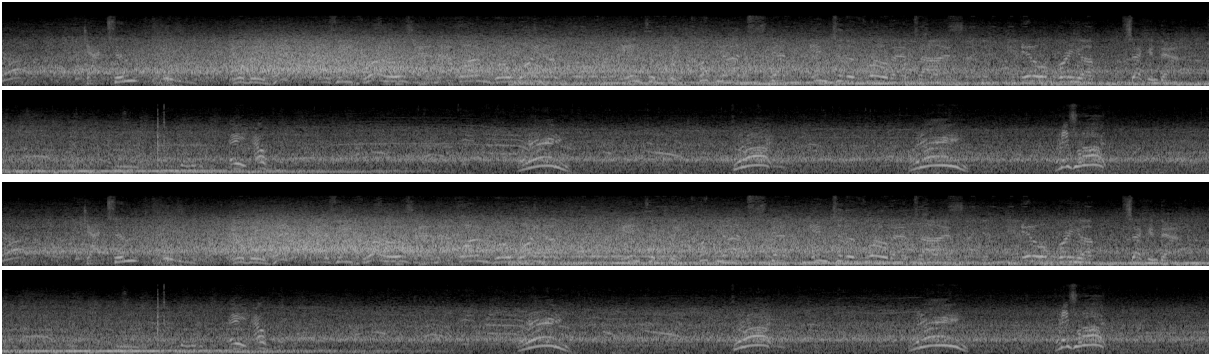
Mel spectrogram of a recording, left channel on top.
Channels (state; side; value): normal; both; correlation 0.51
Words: Jackson. He'll be hit as he throws, and that one will wind up incomplete. Could not step into the throw that time. It'll bring up 2nd down. Hey, out.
